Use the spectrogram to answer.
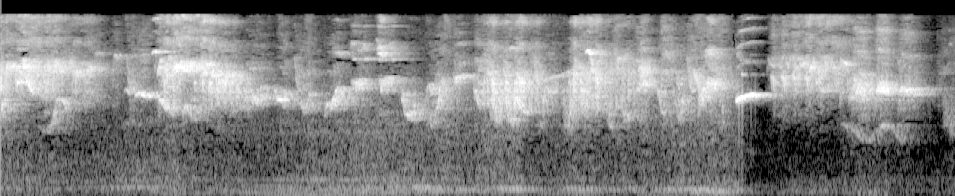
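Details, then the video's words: An eastern calandra lark sings late in the day, rapid scratchy warbles and chirps in a busy high stream, ending with a sharp upward note and quieter twitters. "Eastern Calandra Lark - Melanocorypha Calandra Psammocrhoa"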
